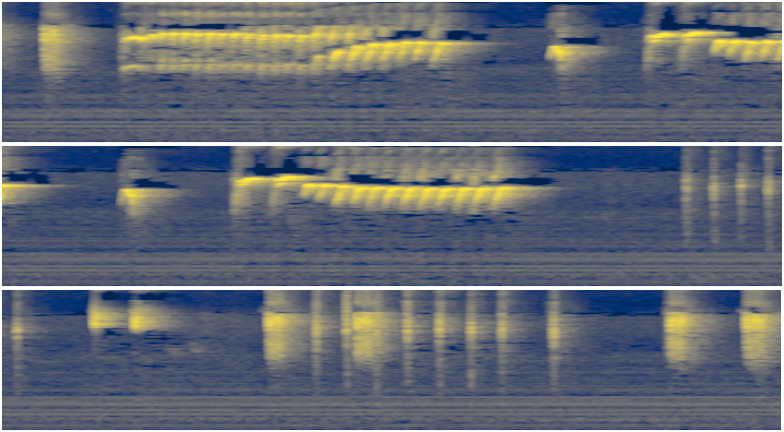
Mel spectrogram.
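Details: Cucak cungkok singing tembakan bursts, used as master song for training songbirds: high trilled phrases sweeping downward, repeated in short packets, then scattered sharp clicks and chips.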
